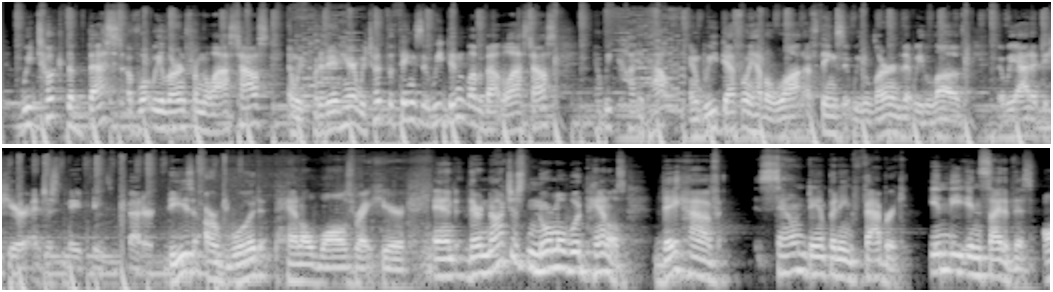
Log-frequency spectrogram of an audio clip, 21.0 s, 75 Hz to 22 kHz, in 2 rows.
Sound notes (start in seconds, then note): 2.8 chiming tune; 6.5 humming tune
